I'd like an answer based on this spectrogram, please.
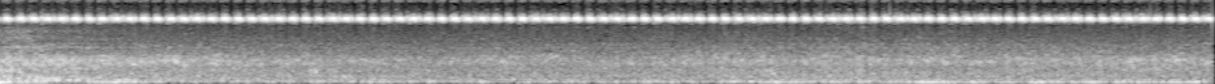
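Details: Night-time crickets in Walnut, California: a continuous shrill trill pulsing rapidly and evenly, high and bright, with a faint upper overtone band and soft low background hum.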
